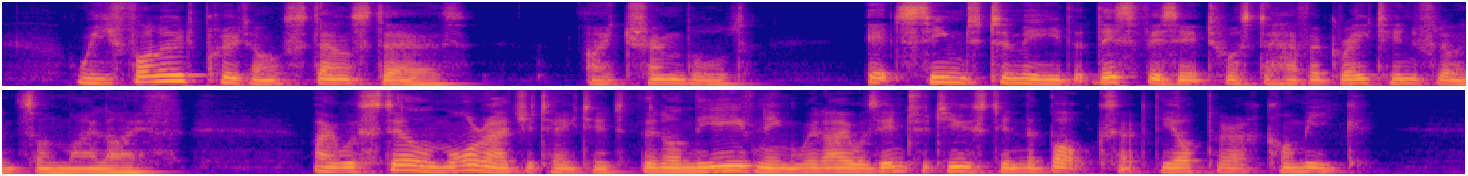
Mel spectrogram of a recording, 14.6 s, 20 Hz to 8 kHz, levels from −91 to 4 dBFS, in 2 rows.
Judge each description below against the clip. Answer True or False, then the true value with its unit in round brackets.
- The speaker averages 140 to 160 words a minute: False (170 wpm)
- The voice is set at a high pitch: False (130 Hz)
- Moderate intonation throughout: True (3.9 semitones)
